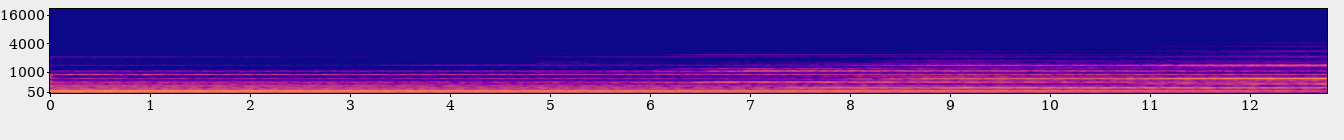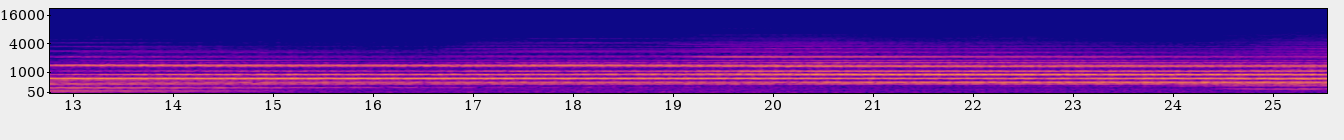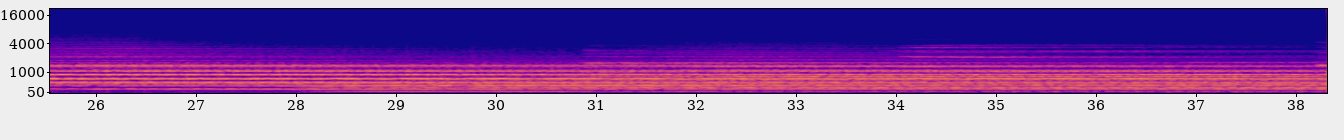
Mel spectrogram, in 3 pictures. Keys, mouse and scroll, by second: 0.7 click, 4.5 click, 10.2 click, 11.3 middle click, 12.6 middle click, 13.1 Tab, 13.7 middle click, 14.8 Tab, 15.2 Tab, 17.3 click, 18.2 middle click, 20.0 click, 20.3 middle click, 21.1 middle click, 21.7 click, 22.1 shift+click, 22.5 middle click, 23.9 Delete, 28.6 click, 30.8 shift+click, 31.8 Delete, 33.0 Tab, 33.5 scroll down 1, 33.8 middle click, 34.6 Tab, 35.0 middle click, 35.2 middle click, 35.7-36.1 scroll up 1, 36.4 click, 36.8 shift+click, 37.9 Delete.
